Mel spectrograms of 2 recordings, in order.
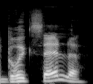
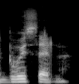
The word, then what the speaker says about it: Bruxelles: nom de votre capitale parce qu'on a tendance à le prononcer Bruxelles alors que c'est Bruxelles c'est Bruxelles et quand vous prononcez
